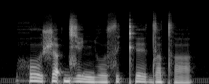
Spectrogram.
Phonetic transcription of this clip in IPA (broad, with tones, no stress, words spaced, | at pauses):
ho˦˨ʊ̯ʃä˦ʔ d͡ʑe˦˨ɪ̯ɲo˨ʊ̯si˦˨kʰe˦˨ɪ̯ dä˦˨tʰä˨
